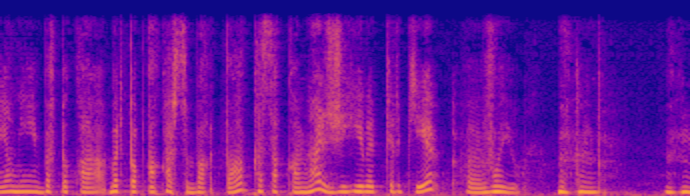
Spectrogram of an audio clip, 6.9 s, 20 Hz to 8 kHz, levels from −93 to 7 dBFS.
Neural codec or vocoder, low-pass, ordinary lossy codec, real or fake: codec, 16 kHz, 1.1 kbps, Voila-Tokenizer; 7.2 kHz; none; fake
